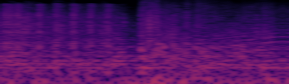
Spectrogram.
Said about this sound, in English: that was a good explosion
